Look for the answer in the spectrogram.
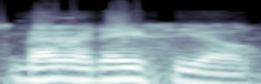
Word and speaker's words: Marinaccio: My family says Marinaccio, but like all Italian families, we do argue about the pronunciation of our name.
